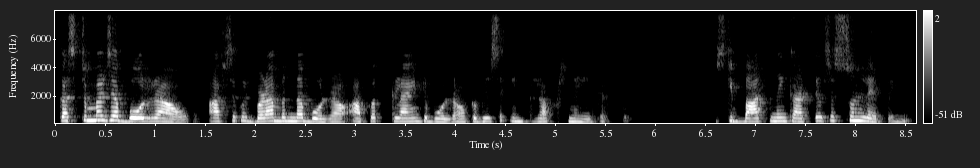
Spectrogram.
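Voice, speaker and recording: Woman, Pakistani accent, online English teacher, slightly high pitch, step-by-step explaining. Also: a bit bright. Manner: explains step by step, switches to slow polite English for sample phone lines. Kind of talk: online class lecture.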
